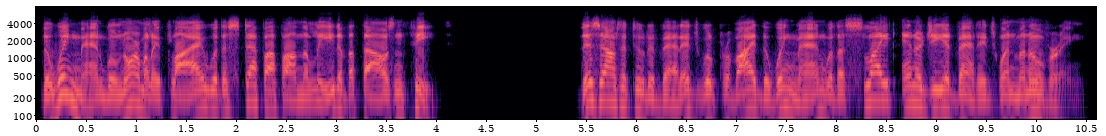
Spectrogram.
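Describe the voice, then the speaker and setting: An American man narrating a formal instructional film script in a measured, authoritative, precise manner, on an old 1970s film soundtrack. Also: mid-range voice, dry recording. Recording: dull, dry 1970s training film soundtrack.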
